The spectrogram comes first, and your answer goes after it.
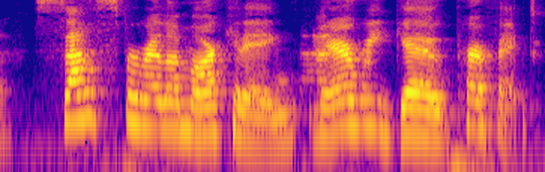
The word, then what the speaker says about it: Sarsaparilla: Okay, the R is silent. Sarsaparilla Marketing.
